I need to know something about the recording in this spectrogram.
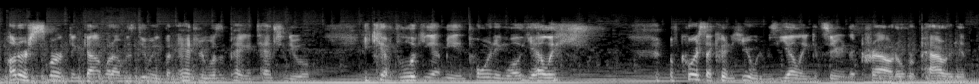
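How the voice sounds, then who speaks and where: A man's voice: a little high, rough recording. A man streaming a read-aloud of amateur fiction in an amused, mockingly dramatic style with sarcastic asides. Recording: music playing behind the voice. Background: music.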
